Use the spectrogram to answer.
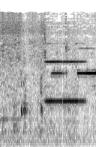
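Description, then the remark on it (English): Electronic beeping kicks in partway through as a loud, sustained high-pitched tone that holds steady and then steps up in pitch, with faint background clatter and no talking. “It's funny that you hear the sounds of beeping, and if you eat too much of this, you'll hear more sounds of beeping from your hospital.”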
